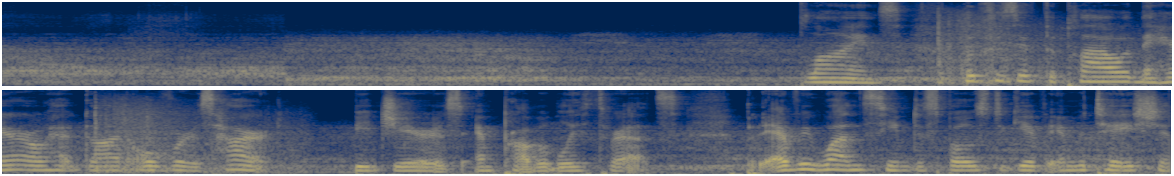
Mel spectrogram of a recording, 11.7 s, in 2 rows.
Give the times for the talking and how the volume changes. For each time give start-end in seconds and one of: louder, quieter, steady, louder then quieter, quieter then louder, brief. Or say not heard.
4.0-11.6 steady.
